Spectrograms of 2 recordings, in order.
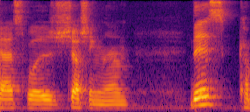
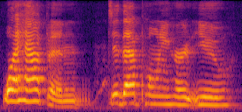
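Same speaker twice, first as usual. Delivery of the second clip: worried mother; 8 semitones higher than usual. Acted.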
